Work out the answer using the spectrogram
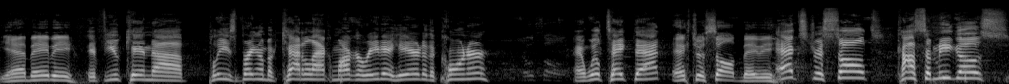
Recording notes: LIVE from The Breeders Cup at Santa Anita Park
